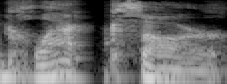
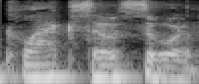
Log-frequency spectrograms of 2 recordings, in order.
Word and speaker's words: Klaxosaur: People have both been saying Klaxar rather than Klaxosaur this whole show.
